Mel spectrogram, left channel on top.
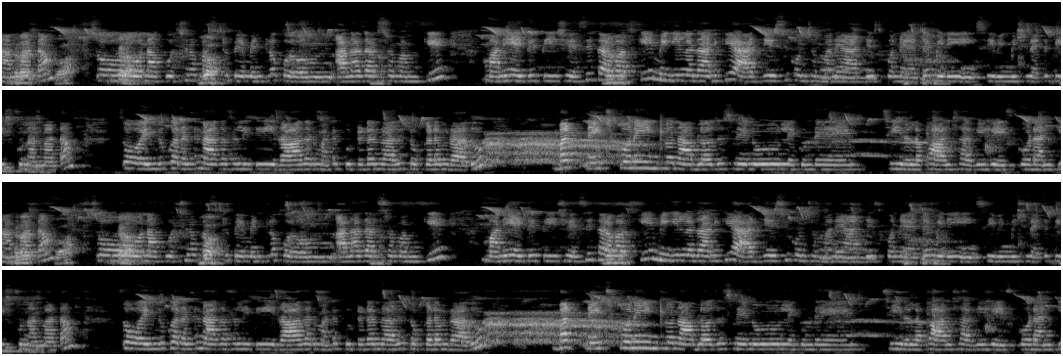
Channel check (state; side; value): normal; both; correlation 0.22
